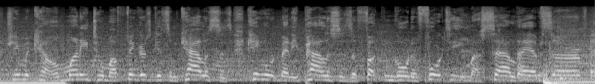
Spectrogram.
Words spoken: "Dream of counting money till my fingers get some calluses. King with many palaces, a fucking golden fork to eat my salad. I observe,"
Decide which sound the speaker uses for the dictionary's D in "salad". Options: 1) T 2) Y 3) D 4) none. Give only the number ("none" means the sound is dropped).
4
